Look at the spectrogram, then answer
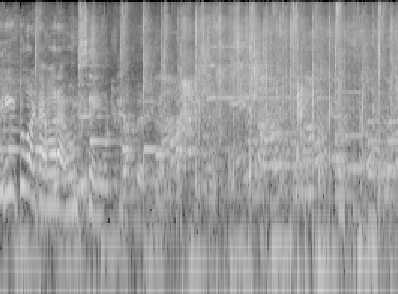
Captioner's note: claps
